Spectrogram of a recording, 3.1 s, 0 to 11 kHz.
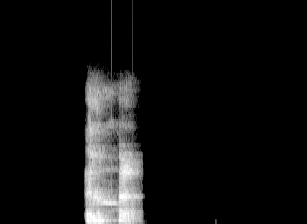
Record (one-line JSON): {"cough_length": "3.1 s", "cough_amplitude": 27938, "cough_signal_mean_std_ratio": 0.3, "survey_phase": "beta (2021-08-13 to 2022-03-07)", "age": "65+", "gender": "Male", "wearing_mask": "No", "symptom_none": true, "smoker_status": "Ex-smoker", "respiratory_condition_asthma": false, "respiratory_condition_other": false, "recruitment_source": "REACT", "submission_delay": "2 days", "covid_test_result": "Negative", "covid_test_method": "RT-qPCR"}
